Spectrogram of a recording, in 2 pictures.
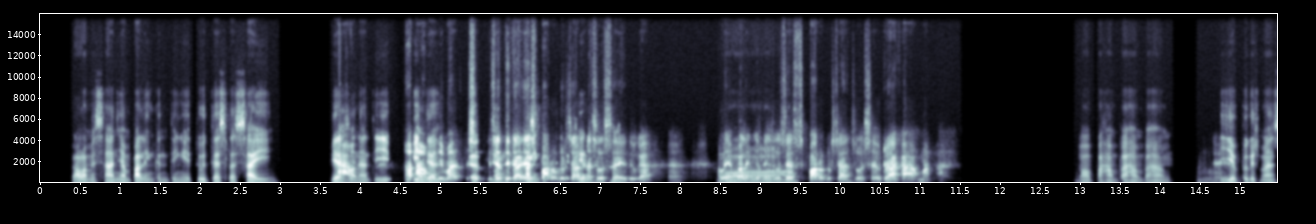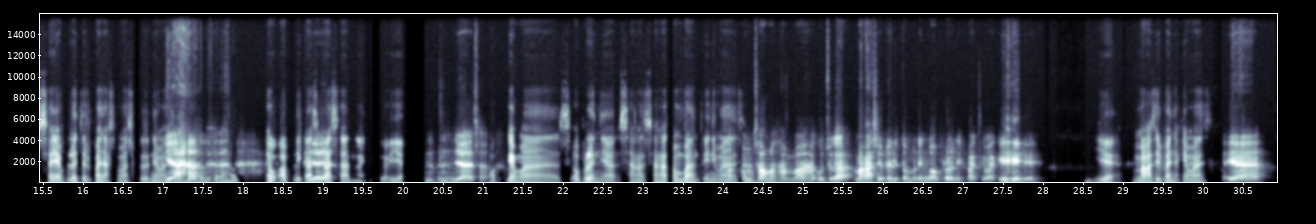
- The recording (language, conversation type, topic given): Indonesian, unstructured, Bagaimana cara kamu mengatur waktu agar lebih produktif?
- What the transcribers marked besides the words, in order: drawn out: "Oh"; other background noise; chuckle; laugh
